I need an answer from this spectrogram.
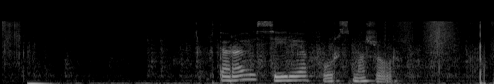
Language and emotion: Russian, neutral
